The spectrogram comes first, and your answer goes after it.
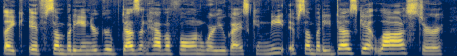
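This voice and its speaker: A woman's voice: medium pitch, flat delivery, fast talker, a little mellow, no echo. A young adult woman, a police officer, answering interview questions casually with fillers.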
